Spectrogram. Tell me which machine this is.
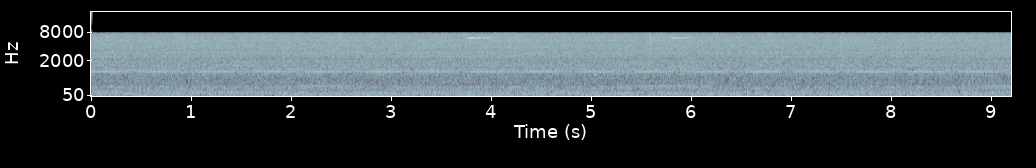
slide rail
